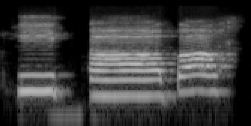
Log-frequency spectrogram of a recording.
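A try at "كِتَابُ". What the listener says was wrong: Okay, the ba here carries a zamma, so make sure to read it. Again, ta will be the longest. Try the ta with 2 counts.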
